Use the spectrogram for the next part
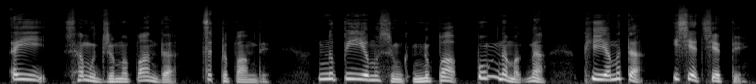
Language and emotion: Manipuri, disgusted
